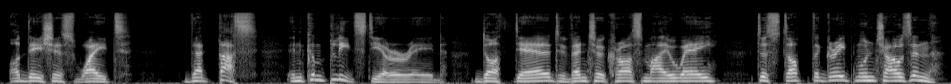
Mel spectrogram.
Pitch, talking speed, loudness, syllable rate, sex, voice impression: 145 Hz, 125 wpm, -19 LUFS, 3.8 syllables/s, male, very masculine, very adult-like, slightly old, very thick, tensed, powerful, bright, slightly hard, clear, fluent, slightly raspy, very cool, very intellectual, sincere, very calm, very mature, very friendly, reassuring, unique, very wild, very lively, strict, intense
